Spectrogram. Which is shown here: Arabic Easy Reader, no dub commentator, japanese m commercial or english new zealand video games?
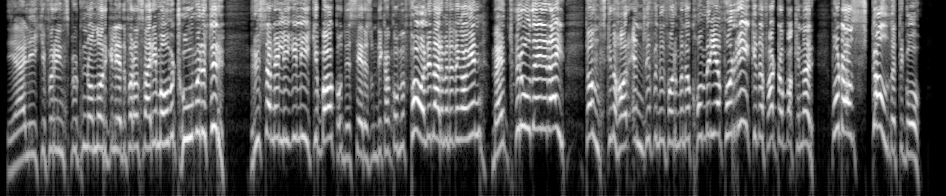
no dub commentator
